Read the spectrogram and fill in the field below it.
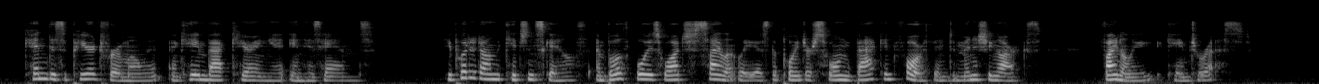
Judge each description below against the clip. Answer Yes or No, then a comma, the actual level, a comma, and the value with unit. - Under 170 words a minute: No, average, 180 wpm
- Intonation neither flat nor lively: Yes, average, 3.8 semitones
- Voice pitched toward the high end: Yes, high, 205 Hz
